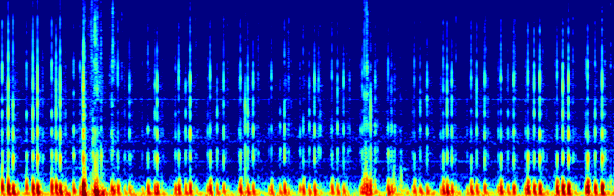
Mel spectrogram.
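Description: Fingertips and short nails tap and scratch the brown leather cover of a book-sized, solid leather-bound notebook with a ridged spine, held in both hands close to the mic. A dense run of quick, soft, low thuds mixes with dry scratching and rubbing, each tap dying away almost at once.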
